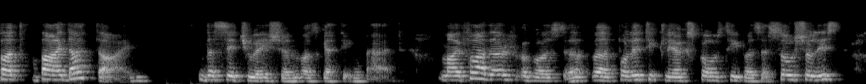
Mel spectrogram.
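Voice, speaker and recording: With a Hungarian accent, a woman speaks fairly slowly at a medium pitch, her intonation lively. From Hungary. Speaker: Holocaust survivor. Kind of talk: testimony. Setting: video call.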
